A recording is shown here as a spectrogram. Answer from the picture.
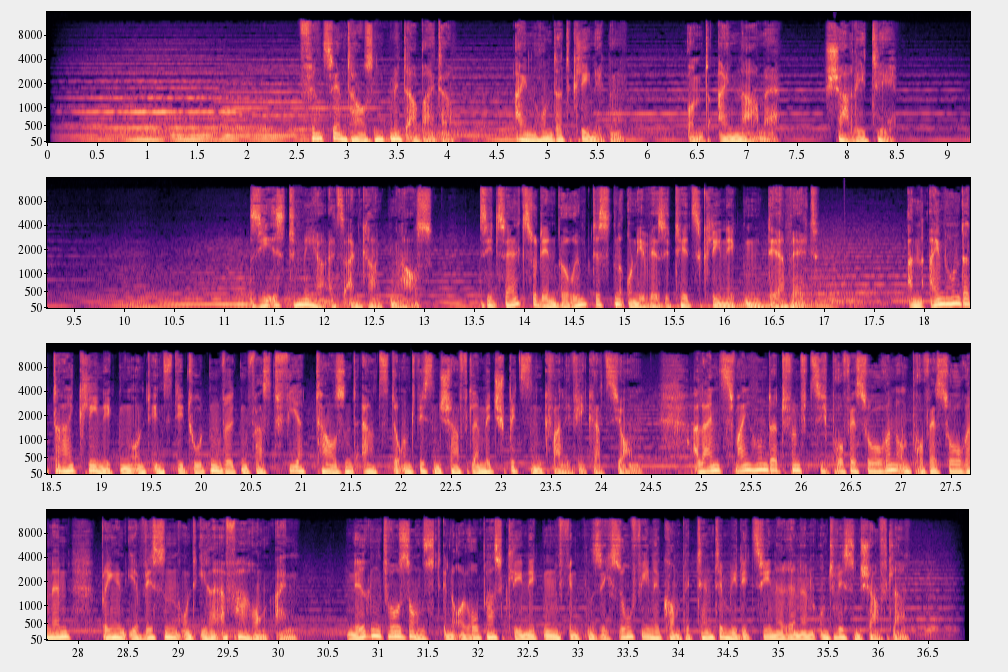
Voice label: Documentary Narrations General public, German voice-over, Descriptive and Engaged; Charity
